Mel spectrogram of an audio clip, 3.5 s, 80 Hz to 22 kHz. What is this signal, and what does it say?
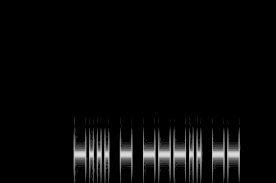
Morse code, heard as a keyed tone, about 25 wpm, 700 Hz. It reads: BT8M
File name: practice / 25wpm / Four Letter-Number Combinations - 25wpm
